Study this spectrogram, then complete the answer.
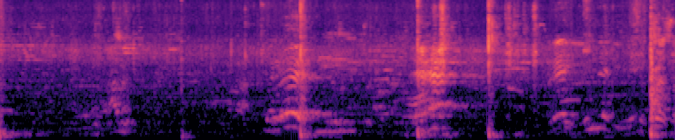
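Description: Young men shout and call out during play outdoors.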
